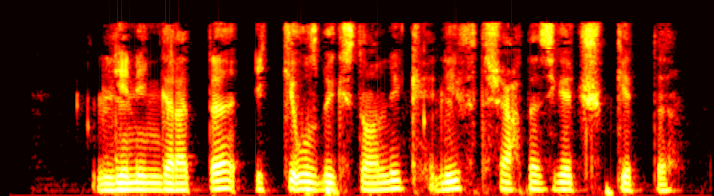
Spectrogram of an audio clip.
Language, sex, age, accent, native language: Uzbek, male, 18-24, Toshkent shahri, Uzbek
